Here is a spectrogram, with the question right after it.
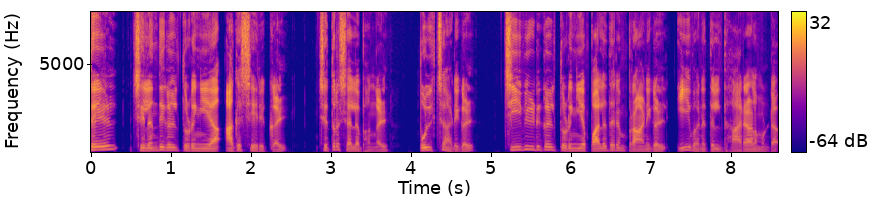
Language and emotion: Malayalam, neutral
